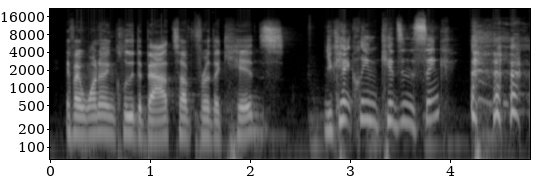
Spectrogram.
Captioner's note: laughs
